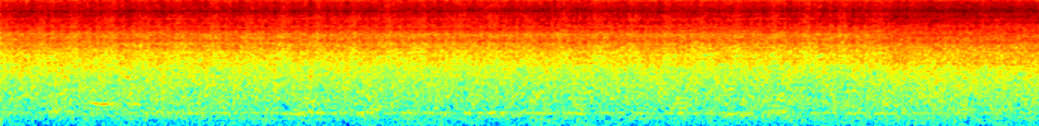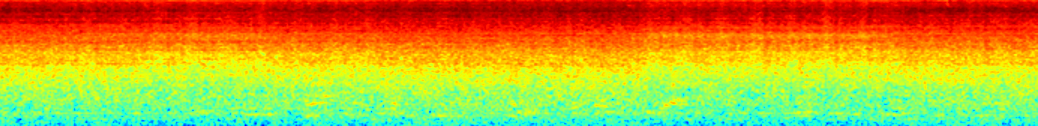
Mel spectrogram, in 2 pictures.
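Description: Lego Technic gear mechanism running steadily as it turns and tilts a platform of model cars: an even, hissy whir with a faint steady hum.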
